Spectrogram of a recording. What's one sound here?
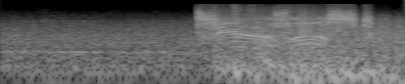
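A tank cannon fires with a loud blast.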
